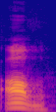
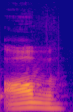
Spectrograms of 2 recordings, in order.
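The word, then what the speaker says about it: of: ইংরেজি ভাষায় একমাত্র ওয়ার্ড একটাই ওয়ার্ড যেখানে যেখানে এফ সাউন্ডটা ভ সাউন্ড এর মত উচ্চারণ হবে।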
